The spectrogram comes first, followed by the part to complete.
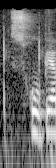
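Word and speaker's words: Skopje: स्कोपिया, इसको लिखते अलग है, स्कोपिया प्रोनाउंस करते हैं।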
